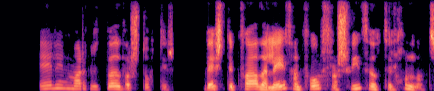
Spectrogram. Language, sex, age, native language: Icelandic, female, 30-39, Icelandic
